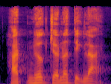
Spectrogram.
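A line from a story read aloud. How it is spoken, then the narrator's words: Harsh loud shout. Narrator (Vietnamese): Lão Chánh chẳng những không động lòng thương còn quát lớn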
